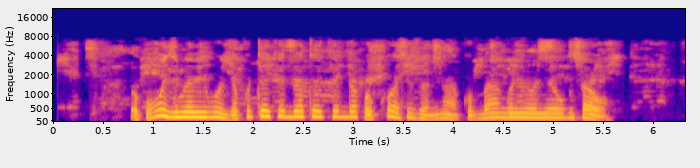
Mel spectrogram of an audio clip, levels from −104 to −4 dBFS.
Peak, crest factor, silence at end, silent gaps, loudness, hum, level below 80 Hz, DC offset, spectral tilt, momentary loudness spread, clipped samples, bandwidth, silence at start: -4 dBFS; 14 dB; 0.25 s; none; -18 LUFS; none; -54 dBFS; under 0.1%; -6 dB/octave; 17 LU; under 0.1%; 7.6 kHz; 0.05 s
